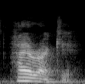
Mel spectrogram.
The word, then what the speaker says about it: hierarchy: rocky Haraka Haraka Haraka so you see that the main stress is on the first syllable hurricane hierarchy hierarchy hierarchy but it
